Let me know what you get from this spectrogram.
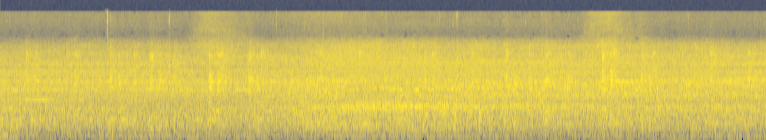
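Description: Exo commuter train's bilevel coaches rolling along the track, a steady rolling noise with a few faint clicks. A car drives past on the street about four seconds in, adding a brief swell of tyre noise.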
